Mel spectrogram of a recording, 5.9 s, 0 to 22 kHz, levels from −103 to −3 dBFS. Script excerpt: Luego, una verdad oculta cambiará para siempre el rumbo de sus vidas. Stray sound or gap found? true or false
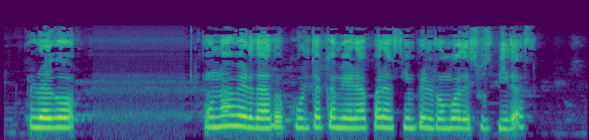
false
